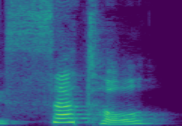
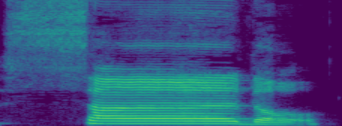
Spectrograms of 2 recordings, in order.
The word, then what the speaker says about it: subtle: say subtle subtle um but in American English I'm from America in American English this te becomes a flap te so a flop T is when um it comes the t comes between a vowel sound and usually another vowel sound or we have the the dark l sound subtle subtle subtle okay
